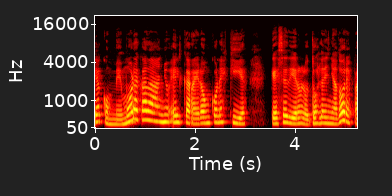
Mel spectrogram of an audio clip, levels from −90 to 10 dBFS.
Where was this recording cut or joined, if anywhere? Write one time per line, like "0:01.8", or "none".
none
